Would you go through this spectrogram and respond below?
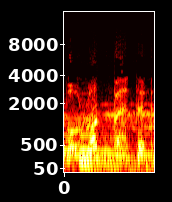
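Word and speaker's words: Brook Benton: Brooke Benton is the way he pronounces it.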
